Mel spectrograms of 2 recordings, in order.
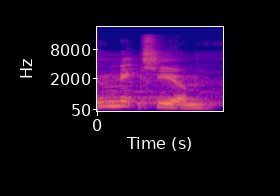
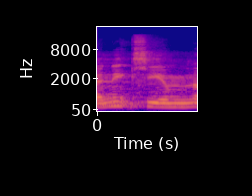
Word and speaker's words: NXIVM: So how's it spelled? It's spelled... NXIVM. So NXIVM. – That's their name. That they have posted up. – Right, okay. – But, yeah, it's a Nixium. – Yeah. – Yeah, Nixium, not Nexus.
